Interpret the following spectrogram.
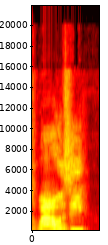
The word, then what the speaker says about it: Wowee: can spell it properly because Jordi says it kind of differently. He says, "Wowy."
